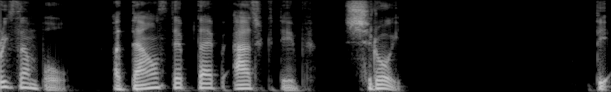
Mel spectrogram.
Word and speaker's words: 白い: In the downstep type adjectives, the accent falls on the second to the last mora. For example, a downstep type adjective, 白い.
